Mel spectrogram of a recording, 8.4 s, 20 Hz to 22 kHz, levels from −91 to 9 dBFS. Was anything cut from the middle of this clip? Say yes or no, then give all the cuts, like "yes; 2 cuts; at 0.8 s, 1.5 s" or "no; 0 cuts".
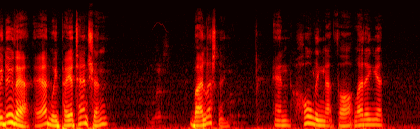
yes; 1 cut; at 7.1 s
